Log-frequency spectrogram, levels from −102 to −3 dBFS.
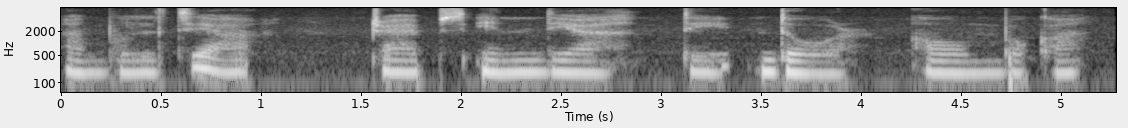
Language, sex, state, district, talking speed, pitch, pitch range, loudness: Mizo, female, Mizoram, Aizawl, 125 wpm, 180 Hz, 175-185 Hz, -21 LUFS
